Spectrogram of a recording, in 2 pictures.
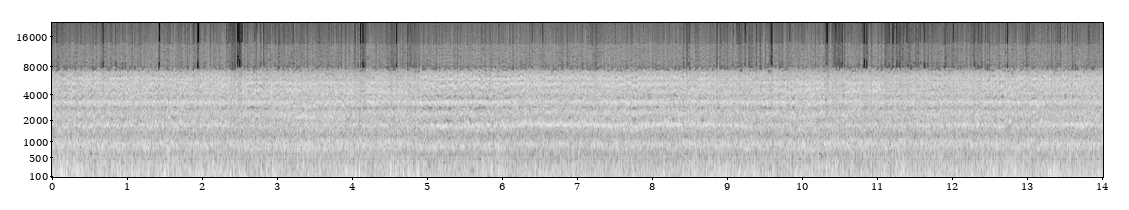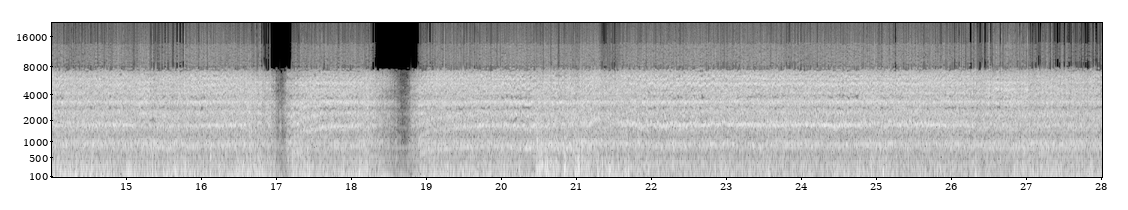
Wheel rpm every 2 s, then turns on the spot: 220, 220, 220, 230, 230, 230, 240, 230, 160, 140, 220, 230, 230, 230.
none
